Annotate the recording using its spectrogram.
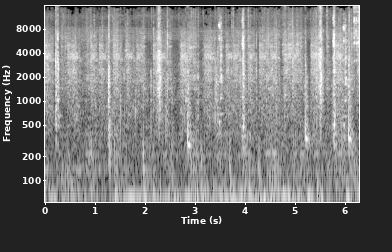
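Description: Machinery clanks and rattles as it is worked on.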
